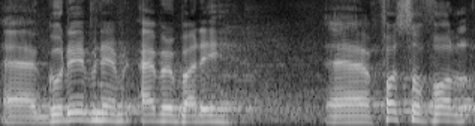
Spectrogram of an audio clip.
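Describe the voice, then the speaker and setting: A man at a fairly high pitch with fairly even intonation, amid audible room echo and noticeable background noise. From Kenya (refugee camps), Somali. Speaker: community leader and former candidate. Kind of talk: campaign speech. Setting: community event with audience.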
